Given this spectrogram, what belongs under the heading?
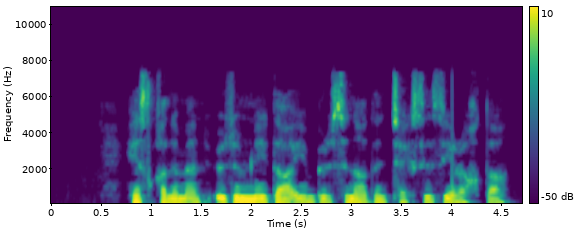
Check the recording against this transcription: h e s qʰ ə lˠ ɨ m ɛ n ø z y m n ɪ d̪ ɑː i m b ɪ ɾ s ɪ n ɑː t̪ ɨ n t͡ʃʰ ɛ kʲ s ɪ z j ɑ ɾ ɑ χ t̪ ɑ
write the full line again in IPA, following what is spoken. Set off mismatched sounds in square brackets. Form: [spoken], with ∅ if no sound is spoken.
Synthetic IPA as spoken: h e s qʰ ə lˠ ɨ m ɛ n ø z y m n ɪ d̪ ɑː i m b ɪ ɾ s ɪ n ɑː [d̪] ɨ n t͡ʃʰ ɛ kʲ s ɪ z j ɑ ɾ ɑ χ t̪ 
